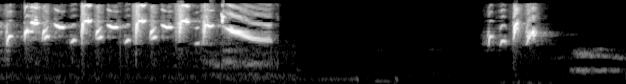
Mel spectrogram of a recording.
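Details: Brief outburst of tinkling, high twitters from a European goldfinch at Tissemsilt, lasting just over a second, followed by silence and a short three-note chirp.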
